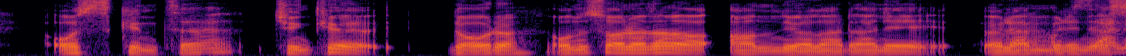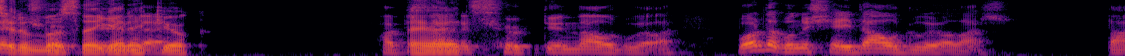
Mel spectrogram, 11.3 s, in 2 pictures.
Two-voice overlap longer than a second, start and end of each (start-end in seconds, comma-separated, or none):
5.0-6.6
